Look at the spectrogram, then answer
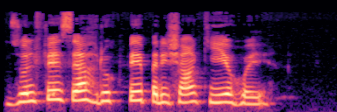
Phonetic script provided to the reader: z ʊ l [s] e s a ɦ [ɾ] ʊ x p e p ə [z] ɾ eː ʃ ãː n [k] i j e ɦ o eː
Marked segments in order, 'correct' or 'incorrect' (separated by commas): incorrect, correct, incorrect, correct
